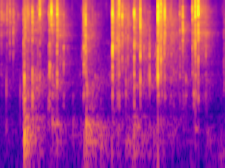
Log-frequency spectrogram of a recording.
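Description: Plastic wrapper layer of a toy surprise ball crinkling and crackling as it is torn and peeled off by hand, in a quick, irregular run of sharp crackles.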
